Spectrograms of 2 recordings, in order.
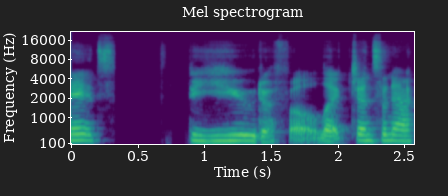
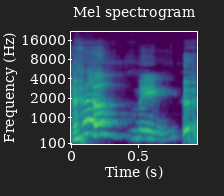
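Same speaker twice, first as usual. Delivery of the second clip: mock helpless, pleading tone; 7 semitones higher than usual. Retelling how a woman called out to the police, mock-helpless plea. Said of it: "she's playing so helpless".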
